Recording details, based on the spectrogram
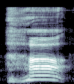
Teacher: یہ جو ہا ہے گول ہا ہے، یہ جو ہمارا انر تھروٹ ہے، گلے کا تیسرا حصہ جو ہمارا سینے کی طرف ہے، یہ قدرے بھاری آواز جو ہے ہا کی وہاں سے پروڈیوس ہوگی، قدرے بھاری آواز، اس پر زور بھی زیادہ لگے گا.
